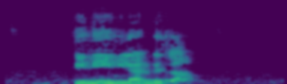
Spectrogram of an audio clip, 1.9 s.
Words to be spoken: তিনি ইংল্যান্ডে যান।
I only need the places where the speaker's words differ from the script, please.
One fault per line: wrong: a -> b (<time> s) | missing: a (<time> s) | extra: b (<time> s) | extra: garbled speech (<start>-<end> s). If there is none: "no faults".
no faults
